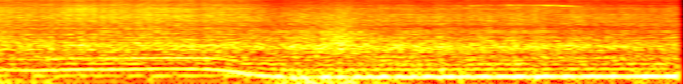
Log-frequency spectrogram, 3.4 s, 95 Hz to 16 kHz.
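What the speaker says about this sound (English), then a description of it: "You can hear a lot of induction noise." A 2019 Toyota Supra's turbocharged engine gives a loud, steady induction drone from inside the car, with the engine note sliding down partway through and holding as a smooth sustained hum, with no talking.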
